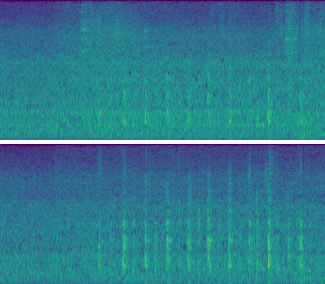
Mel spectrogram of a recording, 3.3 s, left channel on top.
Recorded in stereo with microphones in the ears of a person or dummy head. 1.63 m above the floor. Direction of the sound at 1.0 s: 45° right (ahead or behind).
